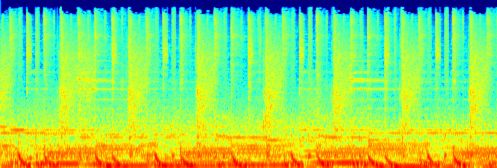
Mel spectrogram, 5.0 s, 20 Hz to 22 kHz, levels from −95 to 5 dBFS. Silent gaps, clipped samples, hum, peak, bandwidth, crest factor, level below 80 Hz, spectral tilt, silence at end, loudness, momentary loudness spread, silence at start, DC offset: none; under 0.1%; none; 0 dBFS; 19 kHz; 10 dB; -14 dBFS; -5 dB/octave; 0 s; -11 LUFS; 1 LU; 0 s; under 0.1%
